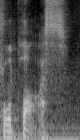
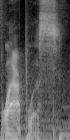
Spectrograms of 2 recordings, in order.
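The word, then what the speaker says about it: Laplace: I for years I called it lapis. It's lelass, but I knew it as lapless.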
